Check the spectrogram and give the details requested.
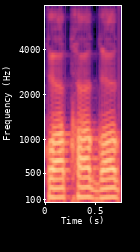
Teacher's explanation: क ख ग घ जो भी क वर्ग है सबका उच्चारण स्थान कंठ ही होता है।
